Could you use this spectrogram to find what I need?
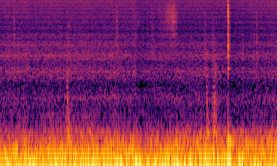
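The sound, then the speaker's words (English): A bus pulls out right in front of a group of people beside a huge parking garage: a deep, steady engine rumble dominates throughout, heavy low-end noise, with faint clicks and wind buffeting on top. “Bus just pulls out and it's just right in front of all these people.”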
